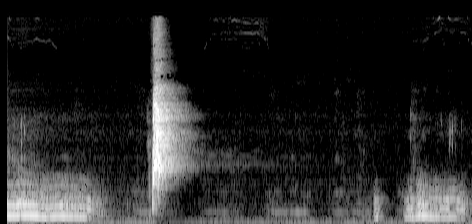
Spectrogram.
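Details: A Miniature Schnauzer that dislikes a toy reindeer gives a long, throaty, tonal growl, a single sharp bark, then growls again.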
